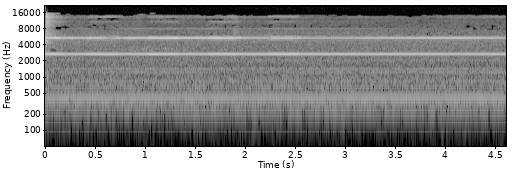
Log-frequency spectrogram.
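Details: Snadi 3 kW inverter, battery 26.9 V with normal output and no error: steady unbroken high-pitched beep over a quiet hum. Cleaning the board didn't stop it; the owner suspects a faulty buzzer and removed it.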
